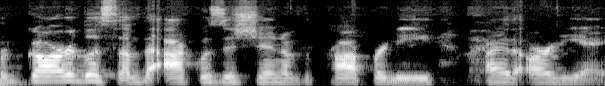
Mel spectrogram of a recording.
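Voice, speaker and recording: With vocal fry and a medium pitch, a woman speaks at a very fast pace in a dry, close sound with no echo. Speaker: board chair. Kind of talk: board meeting chairing.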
